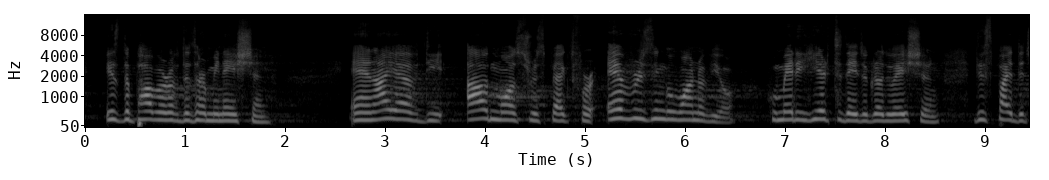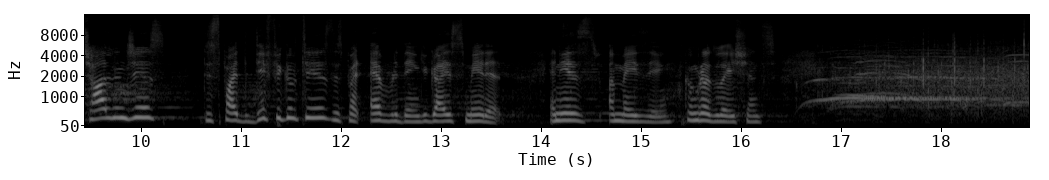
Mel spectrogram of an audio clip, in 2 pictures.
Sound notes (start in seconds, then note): 16.6 cheering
